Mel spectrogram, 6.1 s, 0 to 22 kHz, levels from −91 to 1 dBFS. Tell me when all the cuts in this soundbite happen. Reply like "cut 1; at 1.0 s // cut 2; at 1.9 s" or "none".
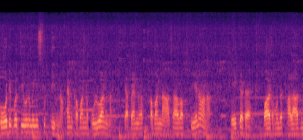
cut 1; at 1.4 s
